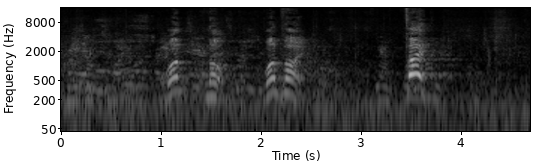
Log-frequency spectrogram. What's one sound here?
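A man shouts loudly in short bursts nearby.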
